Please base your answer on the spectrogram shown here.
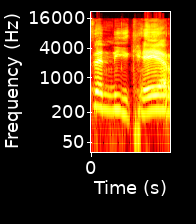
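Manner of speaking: put-on Scottish or Irish accent. Taking another try at the line: Scottish-Irish accent attempt. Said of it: "Scottish and Irish are so hard to do".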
